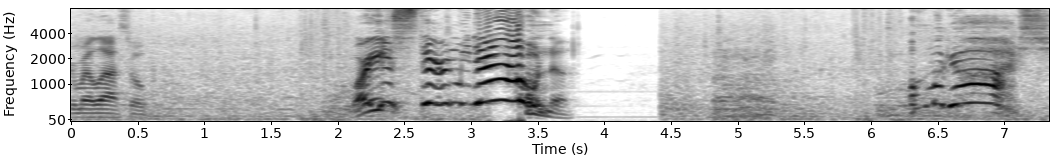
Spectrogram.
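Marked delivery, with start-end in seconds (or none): 2.1-7.3 much higher, louder panicked voice; panicked squeal. Real, not acted. Gamer stared down by an enemy bear, panicked squeal.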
